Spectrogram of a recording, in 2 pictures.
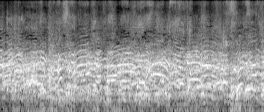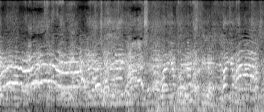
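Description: A crowd of women shout and chant loudly together outdoors.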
